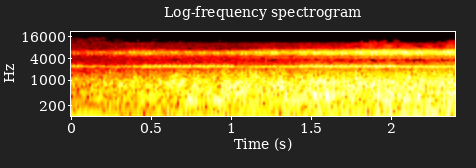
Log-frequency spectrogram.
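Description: Night-time ambience of crickets and other insects chirping in a steady, rapidly pulsing high chorus, fading in and growing louder.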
